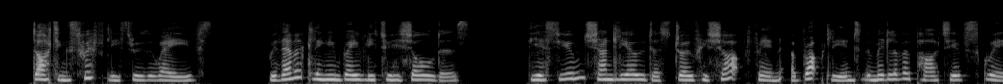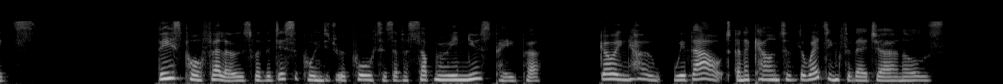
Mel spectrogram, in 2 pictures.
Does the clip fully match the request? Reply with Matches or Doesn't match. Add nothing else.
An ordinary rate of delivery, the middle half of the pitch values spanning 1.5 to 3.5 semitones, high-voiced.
Matches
